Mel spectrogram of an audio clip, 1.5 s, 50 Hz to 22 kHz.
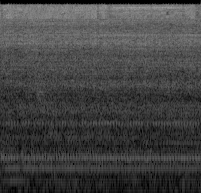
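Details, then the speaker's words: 1991 Kawasaki ZXR750 turbo build: steady high electric whir of the fuel pump, even tone with no surging or catching. Pump works normally at 52 psi and may be loud enough to mask the oil pump. "I can turn the key on and off, but I can't really hear it working. Maybe because the sound of the fuel pump is so noisy."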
